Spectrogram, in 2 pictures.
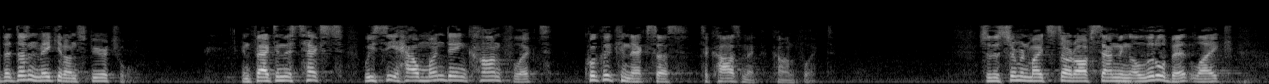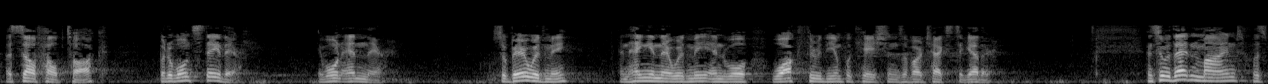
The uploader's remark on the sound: Faith Presbyterian Church – Morning Service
